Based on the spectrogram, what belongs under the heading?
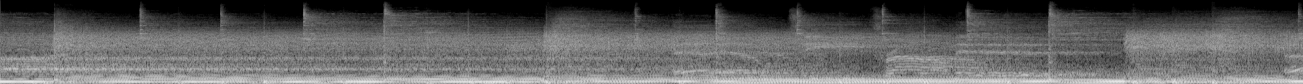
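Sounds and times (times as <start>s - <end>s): cymbal crashes: 0.0s - 7.4s
bass holding low chords: 0.0s - 13.0s
distorted electric guitar chords: 0.0s - 13.0s
drums: 0.0s - 13.0s.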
